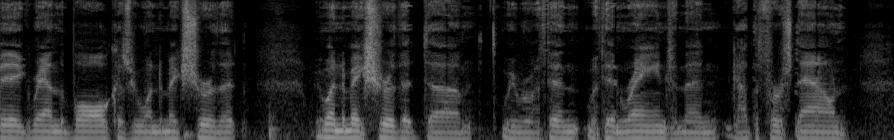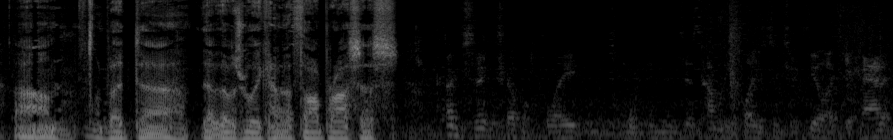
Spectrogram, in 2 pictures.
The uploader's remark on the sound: Post Game Press Conference following Nebraska's 24-17 overtime loss to Wisconsin.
